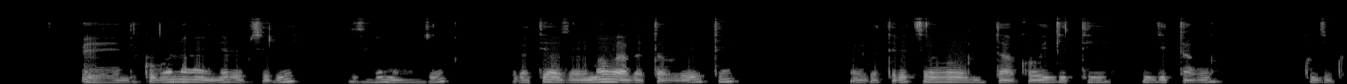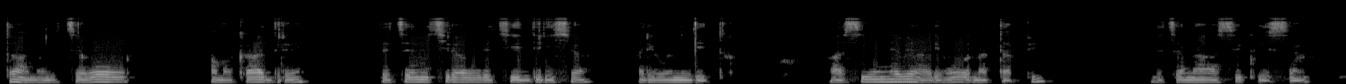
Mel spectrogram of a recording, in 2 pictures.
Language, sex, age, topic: Kinyarwanda, male, 25-35, finance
